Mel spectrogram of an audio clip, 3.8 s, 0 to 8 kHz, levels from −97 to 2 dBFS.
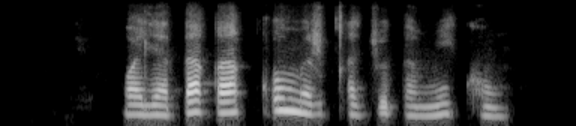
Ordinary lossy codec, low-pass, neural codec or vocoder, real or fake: Opus, 16 kbps; 7.2 kHz; none; real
